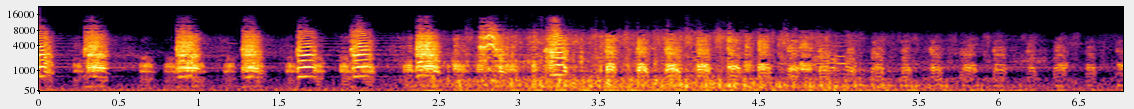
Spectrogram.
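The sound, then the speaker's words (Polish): A gander (male goose) honks in a rapid series of loud, harsh calls, about a dozen in quick rhythm, then the calls blur into a noisier, rougher chorus that gradually fades. “W obecności innego samca gąsior wydaje dłuższe, ostrzejsze i bardziej przenikliwe dźwięki.”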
